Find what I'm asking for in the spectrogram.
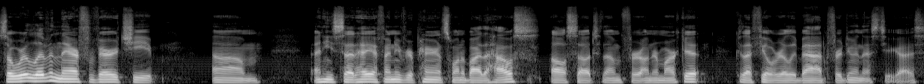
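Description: A man with an American accent and an unremarkable speaking voice, fairly low in pitch, with ordinary pitch variation, a fairly quick pace, and a very clean recording against a silent background. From southern Minnesota, US. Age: 20s. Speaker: college football player and entrepreneur. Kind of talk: casual interview. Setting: studio.

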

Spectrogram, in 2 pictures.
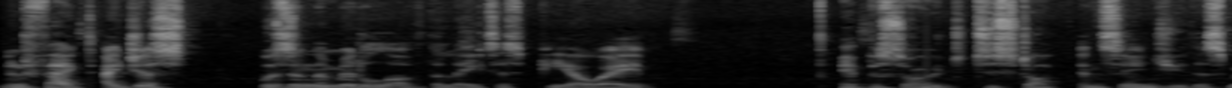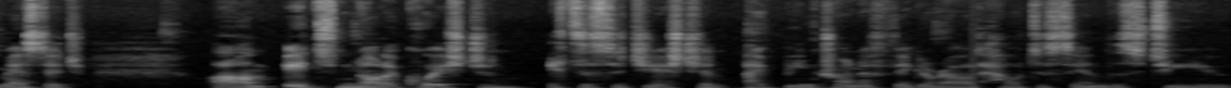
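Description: At a moderate pace, a woman speaks in a fairly low, somewhat breathy voice with ordinary pitch variation. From South Africa. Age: 50s. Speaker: voicemail caller. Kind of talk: voicemail message.

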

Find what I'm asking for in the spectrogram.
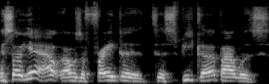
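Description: Using a normal speaking voice, a man with an American accent talks at a moderate pace with ordinary pitch variation. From Memphis, Tennessee, US South. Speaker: pastor and author. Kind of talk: interview.

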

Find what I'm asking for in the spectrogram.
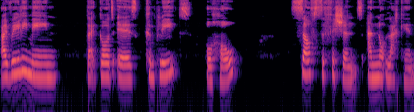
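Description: A woman's medium-pitched voice at a very slow pace, with long, frequent pauses, ordinary pitch variation and very even loudness, on a very clean recording with a silent background. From Nigeria. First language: Igbo. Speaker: podcast host. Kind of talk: reflective solo podcast monologue.

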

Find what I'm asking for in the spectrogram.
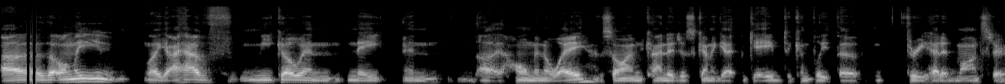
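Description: With a Canadian accent, a man speaks at a fairly slow pace. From Ontario, Canada. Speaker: sports fan. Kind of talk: casual chat.

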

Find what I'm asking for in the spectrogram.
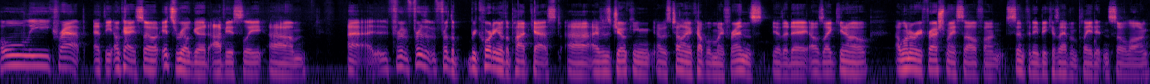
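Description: This man has a normal speaking voice, fairly low in pitch. He moves at a fairly quick pace with lively intonation. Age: 40s. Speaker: video game podcast host. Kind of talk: casual chat.

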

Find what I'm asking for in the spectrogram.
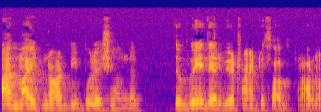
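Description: A medium-pitched man talking at a very fast pace with ordinary pitch variation. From Pakistan. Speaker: Bitcoin entrepreneur, startup founder. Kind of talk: podcast interview.

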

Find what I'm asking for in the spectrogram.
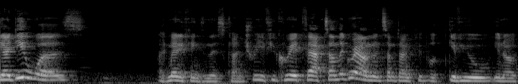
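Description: Talking very fast at a high pitch, a man makes very wide pitch swings. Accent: New York. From New York (Riverdale). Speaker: rabbi and religious activist. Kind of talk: interview.

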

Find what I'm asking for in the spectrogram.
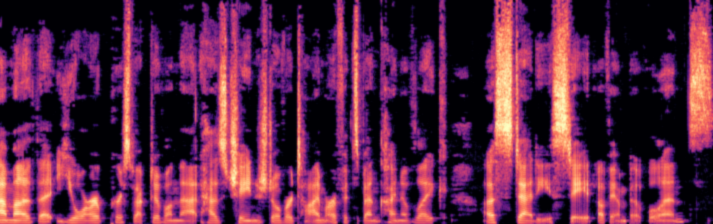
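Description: On a very clean recording with a silent background and a dry, close sound with no echo, a woman with an American accent speaks at a moderate pace in a very deep, low pitch with vocal fry. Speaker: podcast host, mother. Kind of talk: casual chat.

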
